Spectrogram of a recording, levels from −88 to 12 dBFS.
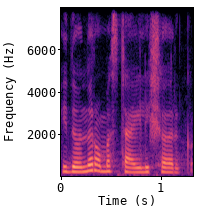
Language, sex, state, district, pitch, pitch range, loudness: Tamil, female, Karnataka, Bangalore, 225 Hz, 210-245 Hz, -15 LUFS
